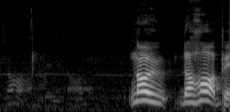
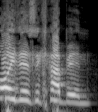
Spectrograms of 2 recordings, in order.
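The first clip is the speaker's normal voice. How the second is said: loud call; 2 semitones higher, 15 dB louder than usual. Real, not acted. Spotting cabin in horror game.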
